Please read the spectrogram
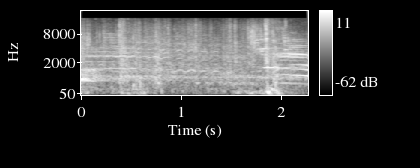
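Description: A horse whinnying, a wavering call.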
